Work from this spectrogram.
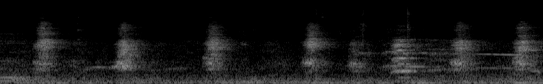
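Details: Pomeranian at Parkhomes, Muntinlupa, giving short, sharp yapping barks in a steady series, about seven in five seconds and roughly one every 0.8 seconds, with a low background hum underneath.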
